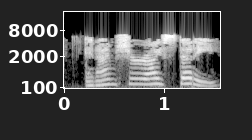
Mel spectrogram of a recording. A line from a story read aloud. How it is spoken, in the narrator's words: added Dan, with a groan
